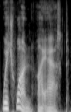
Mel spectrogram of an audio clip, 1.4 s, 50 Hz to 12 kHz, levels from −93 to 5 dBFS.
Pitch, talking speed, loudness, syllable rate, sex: 120 Hz, 170 wpm, -18 LUFS, 4.7 syllables/s, male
